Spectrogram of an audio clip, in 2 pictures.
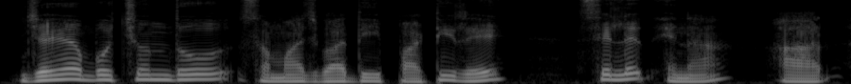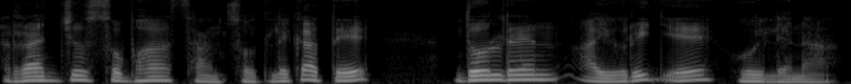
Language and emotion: Santali, neutral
